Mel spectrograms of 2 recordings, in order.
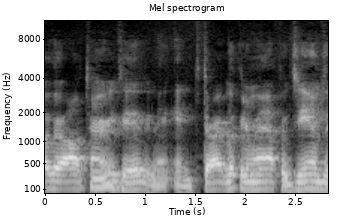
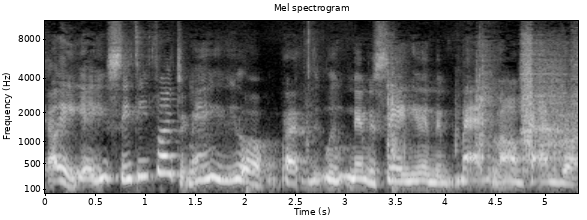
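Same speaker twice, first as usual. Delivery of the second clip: put-on light up like seeing an old legend; excited recognition; 12 semitones higher than usual. Gym staff recognizing an old champion, excited and high.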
